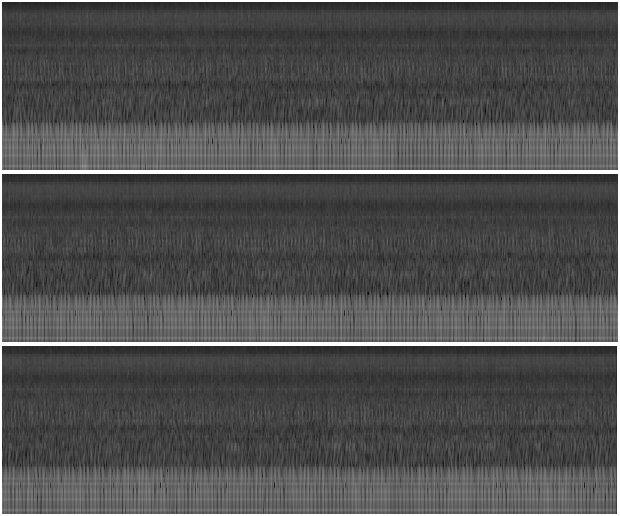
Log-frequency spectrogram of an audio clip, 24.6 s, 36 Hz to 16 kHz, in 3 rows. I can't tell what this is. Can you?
Car Engine
I hope you enjoy my soundeffects ! I recorded this on a rainy day with a H4n Zoom!
quality, Noise, Cars, Movie, high, Ride, Road, Engine, hq, Transport, Highway, Auto, motor, Move, Transportation, cinematic, Car, Film, Bus, Country, Drive, Countryside, Motorway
